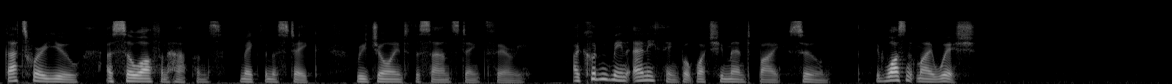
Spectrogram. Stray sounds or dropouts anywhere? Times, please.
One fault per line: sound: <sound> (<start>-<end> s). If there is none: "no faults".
no faults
